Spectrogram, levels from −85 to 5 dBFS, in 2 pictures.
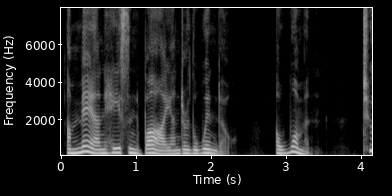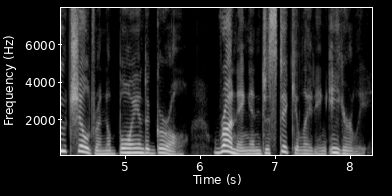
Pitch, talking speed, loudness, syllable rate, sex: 200 Hz, 145 wpm, -19 LUFS, 5.0 syllables/s, female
